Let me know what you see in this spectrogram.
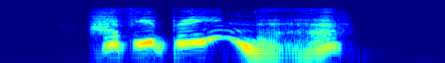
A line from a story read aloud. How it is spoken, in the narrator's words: asked Dick eagerly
